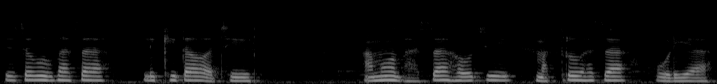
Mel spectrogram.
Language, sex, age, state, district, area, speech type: Odia, female, 30-45, Odisha, Cuttack, urban, spontaneous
